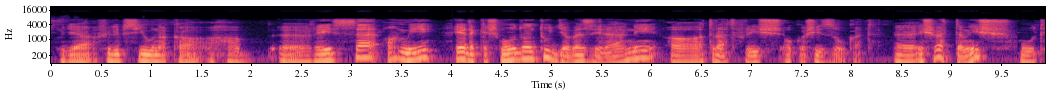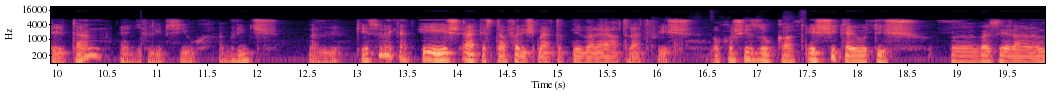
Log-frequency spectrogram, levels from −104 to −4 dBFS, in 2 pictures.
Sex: male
